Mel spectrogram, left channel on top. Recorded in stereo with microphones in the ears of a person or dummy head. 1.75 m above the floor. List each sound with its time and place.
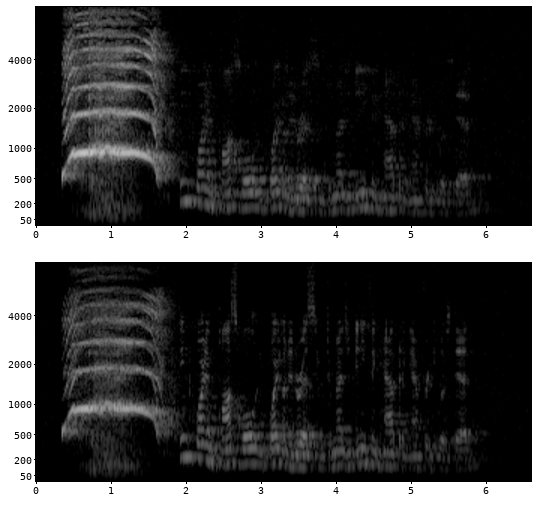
0.3 s a scream: 60° left (ahead or behind), 7.5 m
1.9 s a man speaking: 65° right (ahead or behind), 5.5 m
